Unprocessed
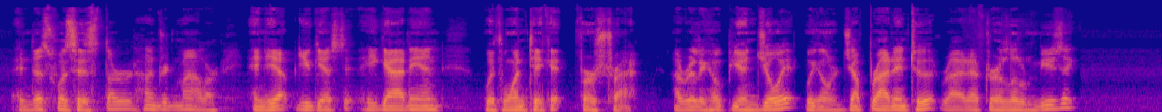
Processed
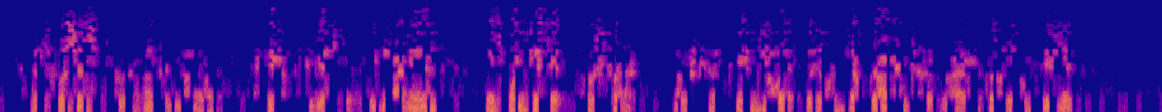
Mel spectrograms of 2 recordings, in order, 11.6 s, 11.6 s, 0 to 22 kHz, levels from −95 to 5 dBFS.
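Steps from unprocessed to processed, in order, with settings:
time-frequency cells dropped at random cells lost 60%
random phases in short frames
low-pass that shuts in the quiet parts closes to 470 Hz, open at −24.5 dBFS

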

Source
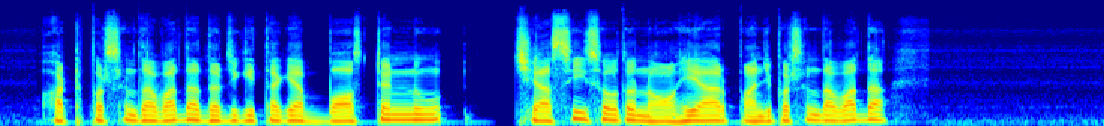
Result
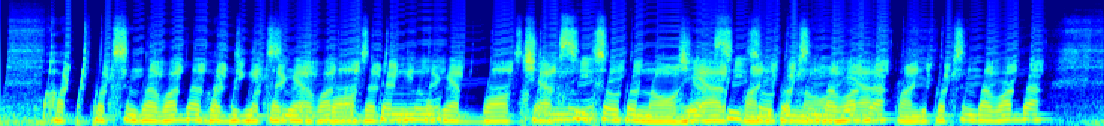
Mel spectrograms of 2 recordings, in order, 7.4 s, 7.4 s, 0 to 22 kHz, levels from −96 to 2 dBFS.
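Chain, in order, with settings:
in parallel at −12 dB: sample-and-hold swept by an LFO 20×, swing 60% 0.62 Hz
on the sum: all-pass dispersion highs, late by 57 ms, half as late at 1,500 Hz
on a send: single-tap delay 1,028 ms −4.5 dB
on the sum: brickwall limiter −16.5 dBFS, peak gain reduction 7.5 dB
drawn EQ curve 230 Hz 0 dB, 830 Hz −3 dB, 3,100 Hz +4 dB
upward compression, threshold −30 dBFS
high-shelf EQ 6,900 Hz −4 dB
downward compressor 2 to 1, threshold −38 dBFS, peak gain reduction 9.5 dB
mains-hum notches 50/100/150/200/250/300 Hz

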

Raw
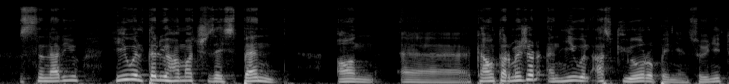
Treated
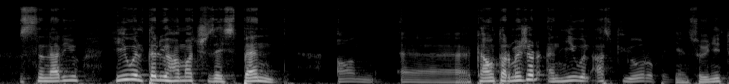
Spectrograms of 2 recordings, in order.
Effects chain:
0:02.72–0:04.56: downward compressor 10 to 1, threshold −38 dBFS, peak gain reduction 17.5 dB
0:05.32–0:06.76: fade out

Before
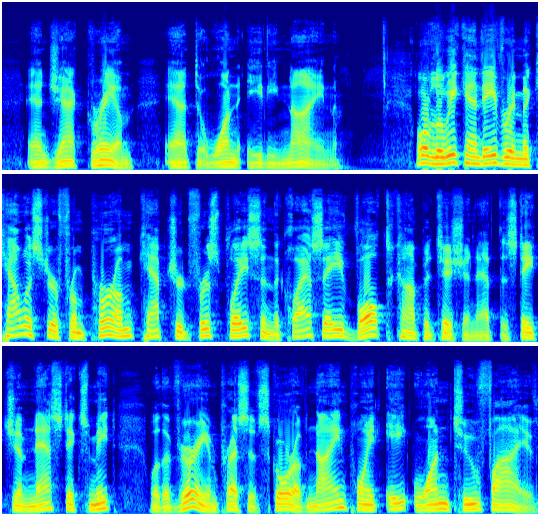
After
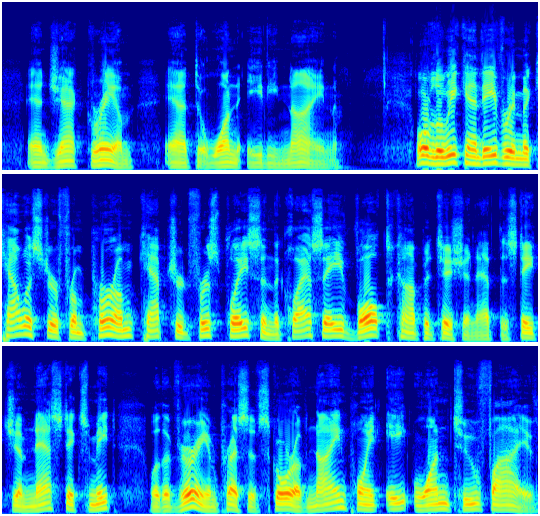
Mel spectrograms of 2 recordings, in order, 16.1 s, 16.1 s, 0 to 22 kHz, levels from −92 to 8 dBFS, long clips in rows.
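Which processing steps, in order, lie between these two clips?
octave-band graphic EQ 125/500/4,000/8,000 Hz −6/+11/+3/−6 dB
level −4 dB

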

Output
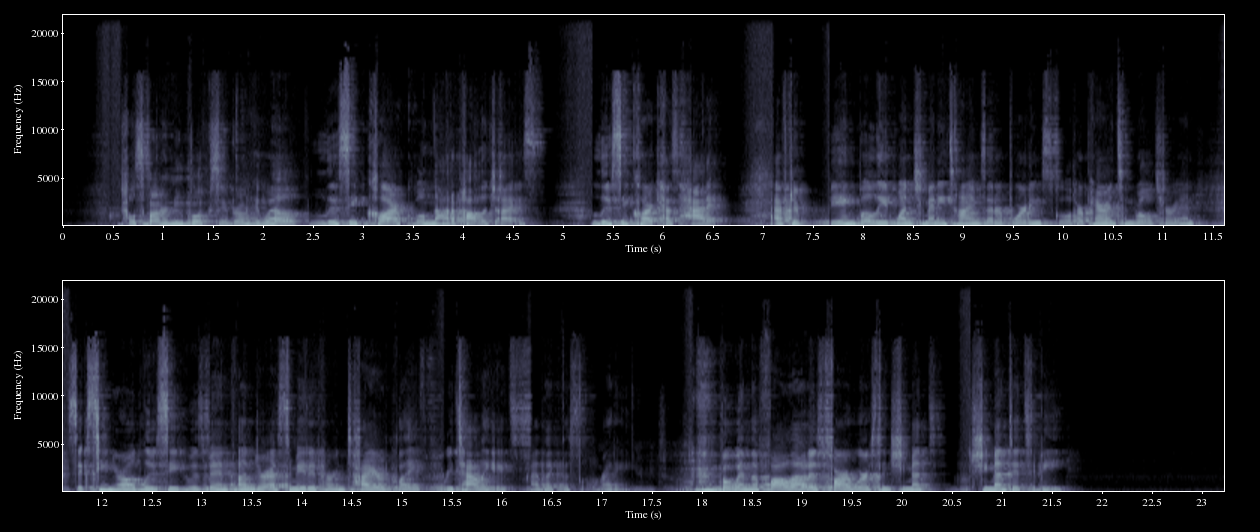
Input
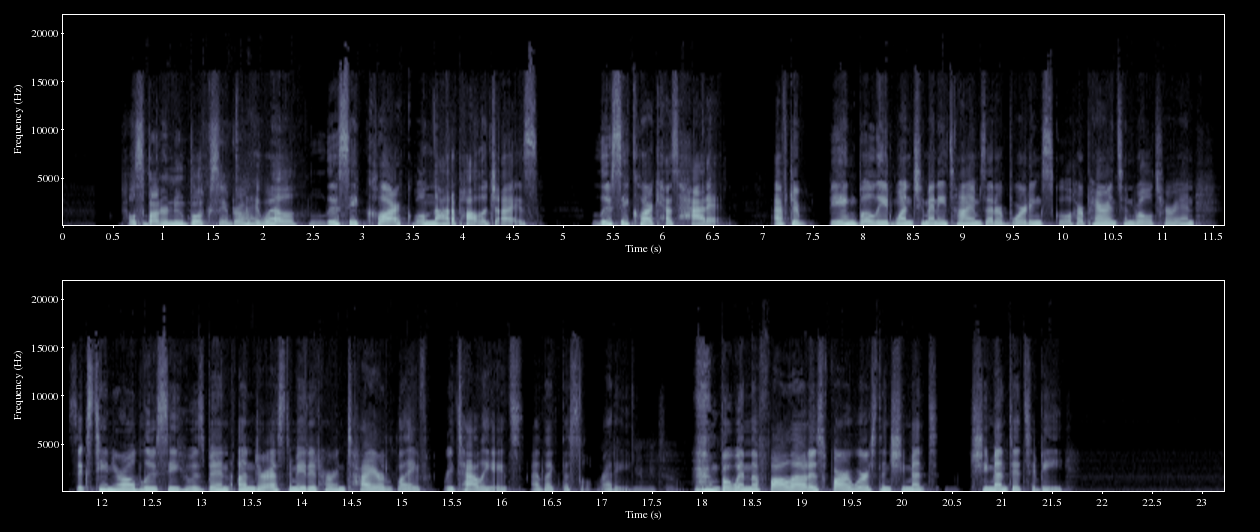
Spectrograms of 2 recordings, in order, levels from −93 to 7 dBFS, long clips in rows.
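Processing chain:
on a send at −8 dB: parametric band 110 Hz −11.5 dB 2.5 octaves + convolution reverb RT60 0.40 s, pre-delay 20 ms
on the sum: background raised ahead of every attack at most 85 dB per second
level −7 dB

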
